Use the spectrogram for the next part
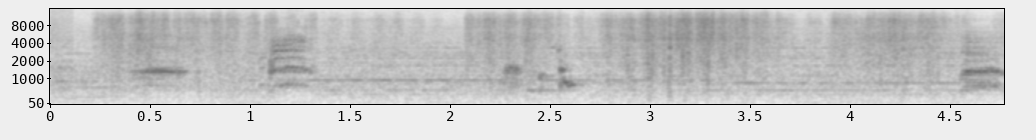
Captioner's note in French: les corbeaux croassent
